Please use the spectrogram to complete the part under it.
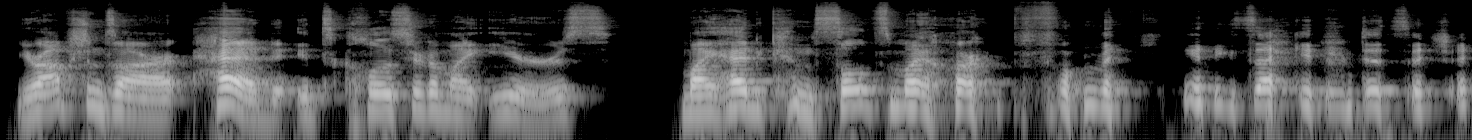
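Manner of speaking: barely holding in laughter, stifled laugh. Reading out quiz answer options, holding back a laugh. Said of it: "I'm trying not to laugh".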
